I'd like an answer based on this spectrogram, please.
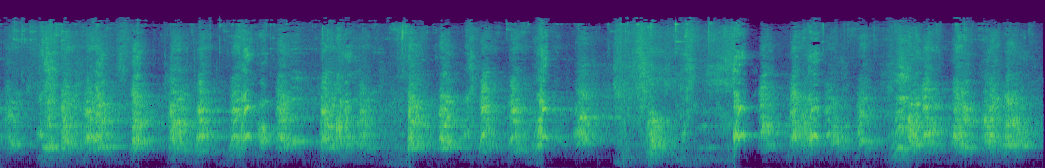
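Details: Playful barking from dogs Barnaby and Riley Jones, a nearly continuous stream of high, yipping barks, about two each second, with overlapping whines throughout.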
